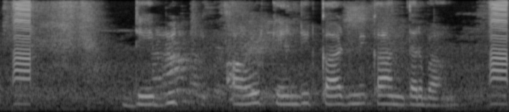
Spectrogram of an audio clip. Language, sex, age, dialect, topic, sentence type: Bhojpuri, female, 31-35, Southern / Standard, banking, question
